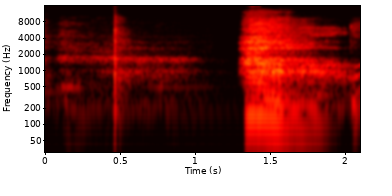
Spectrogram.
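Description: A man's breathy sigh, a voiced 'ahh' lasting under a second in the second half. Before it comes a faint sip of tea with a small click.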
